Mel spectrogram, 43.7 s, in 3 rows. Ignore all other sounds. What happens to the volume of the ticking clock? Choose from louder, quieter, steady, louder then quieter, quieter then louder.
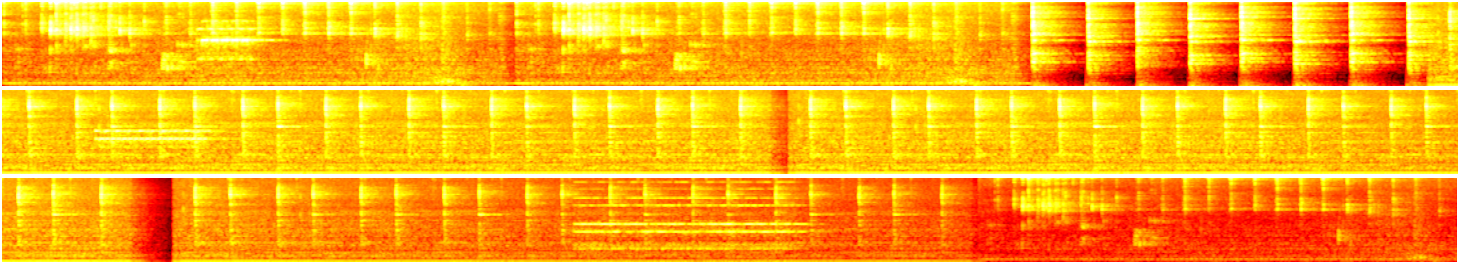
quieter.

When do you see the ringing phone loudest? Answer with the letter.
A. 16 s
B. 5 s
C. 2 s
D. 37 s
C.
